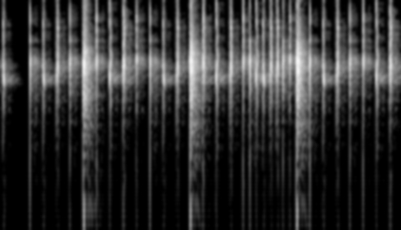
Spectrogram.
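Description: Skipping rope slapping the hard court on each turn, mixed with the light landings of the jumper's shoes: a quick, steady run of sharp ticks, several a second, with a few louder smacks.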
